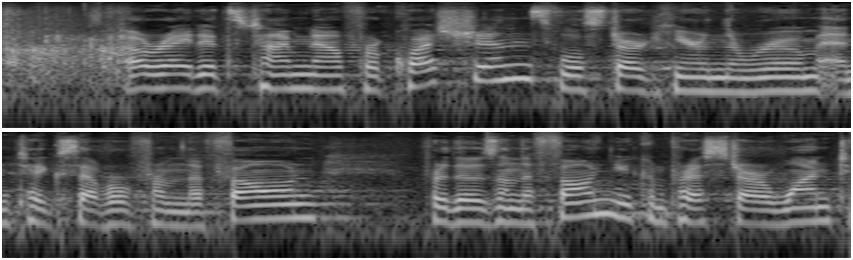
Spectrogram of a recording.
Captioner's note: applause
